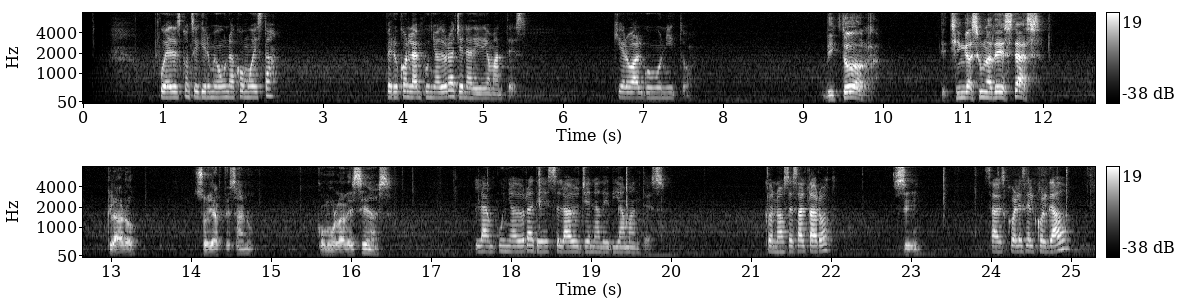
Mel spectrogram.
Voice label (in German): Spanisch; Too-Old-To-Die-Young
